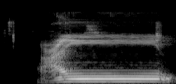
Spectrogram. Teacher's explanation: একদম গলার ভেতর থেকে আসবে। হ্যাঁ, কণ্ঠনালীর মধ্যখান চেপে পড়তে হবে।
